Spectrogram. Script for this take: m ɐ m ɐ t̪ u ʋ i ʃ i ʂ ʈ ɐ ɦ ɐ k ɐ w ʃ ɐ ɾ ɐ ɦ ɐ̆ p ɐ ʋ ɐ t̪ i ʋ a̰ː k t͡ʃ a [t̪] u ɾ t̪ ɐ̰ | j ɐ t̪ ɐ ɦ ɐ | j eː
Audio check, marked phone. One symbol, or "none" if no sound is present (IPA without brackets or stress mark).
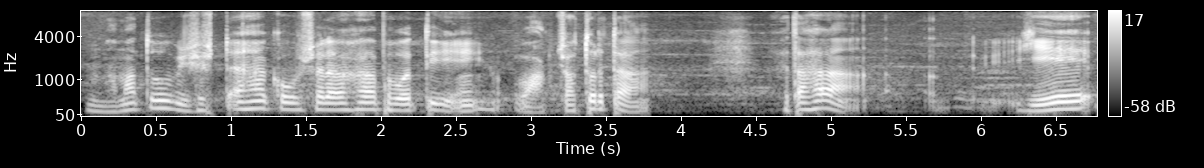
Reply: t̪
